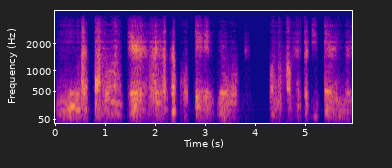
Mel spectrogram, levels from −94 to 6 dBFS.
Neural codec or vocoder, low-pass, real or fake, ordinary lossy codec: codec, 44.1 kHz, 0.9 kbps, DAC; 3.6 kHz; fake; none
